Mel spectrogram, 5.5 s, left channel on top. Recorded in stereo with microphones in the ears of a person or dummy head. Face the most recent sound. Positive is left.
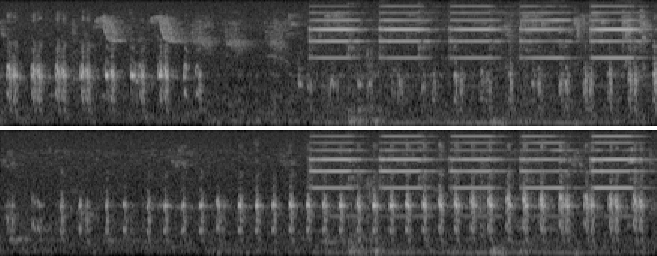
turn(degrees=10)  # may be behind; listen again after turning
